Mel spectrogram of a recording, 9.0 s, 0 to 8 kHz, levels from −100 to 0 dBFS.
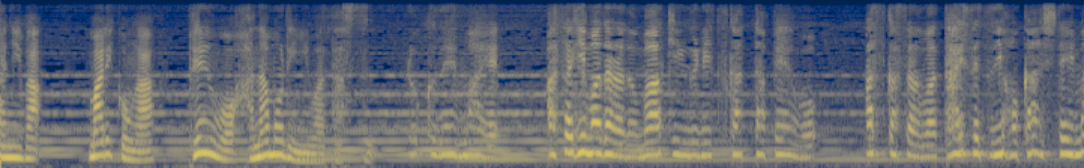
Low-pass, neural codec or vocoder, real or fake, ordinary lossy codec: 7.2 kHz; none; real; none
